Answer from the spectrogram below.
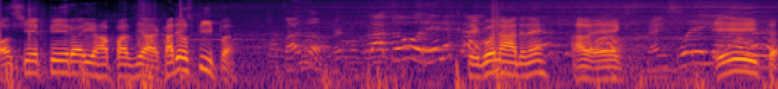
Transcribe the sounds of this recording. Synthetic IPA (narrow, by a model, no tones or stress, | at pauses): asepeɾʊaihapaziad̪ʊkad̪eʊspipɐ̰ | at̪oɾpeɡonad̪ɐnɛa̰lɛɡɪs | ejt̪ɐ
